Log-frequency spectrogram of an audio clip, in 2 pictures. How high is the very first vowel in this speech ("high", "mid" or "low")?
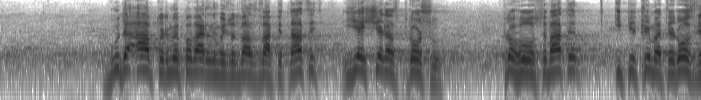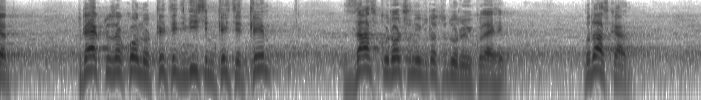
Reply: high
